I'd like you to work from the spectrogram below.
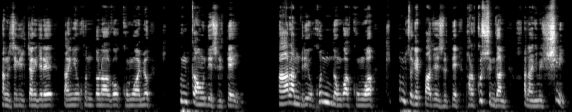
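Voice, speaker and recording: A man with a somewhat high-pitched voice delivers a sermon. He speaks as a pastor, working through scripture in an earnest, teaching way and circling back to repeat key words. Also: a bit bright.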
